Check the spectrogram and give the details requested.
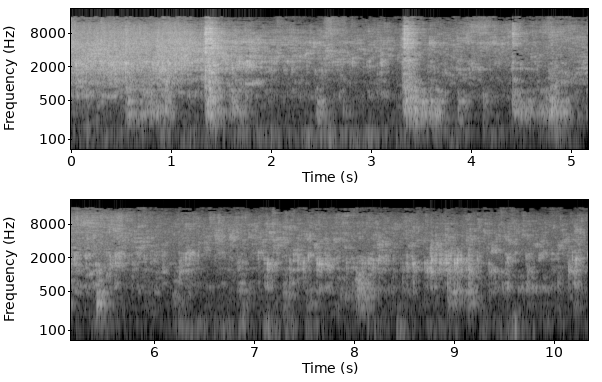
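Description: Chicken pieces sizzling in hot mustard oil in a kadhai, the sizzle dying down over the seconds as the flame is lowered, with a few sharp knocks as of a utensil against the pan.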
